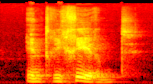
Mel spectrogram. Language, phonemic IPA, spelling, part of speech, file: Dutch, /ˌɪntriˈɣerənt/, intrigerend, adjective / verb, Nl-intrigerend.ogg
- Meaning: present participle of intrigeren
